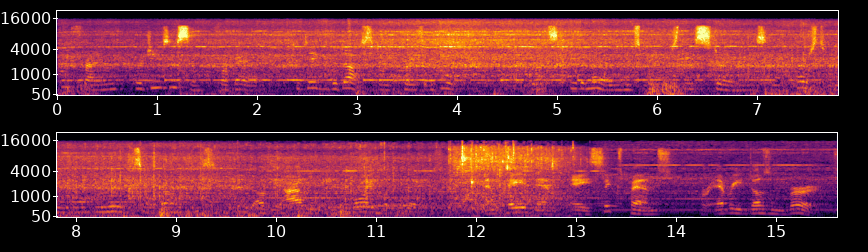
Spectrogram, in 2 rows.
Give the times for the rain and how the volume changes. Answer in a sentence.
The rain can be heard from 0.0 to 13.2 s, getting louder.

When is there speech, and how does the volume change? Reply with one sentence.
You can hear the speech from 0.1 to 15.4 s, at a steady volume.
